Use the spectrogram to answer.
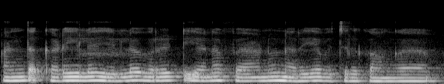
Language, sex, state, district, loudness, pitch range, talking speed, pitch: Tamil, female, Tamil Nadu, Kanyakumari, -15 LUFS, 160-180 Hz, 95 wpm, 175 Hz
